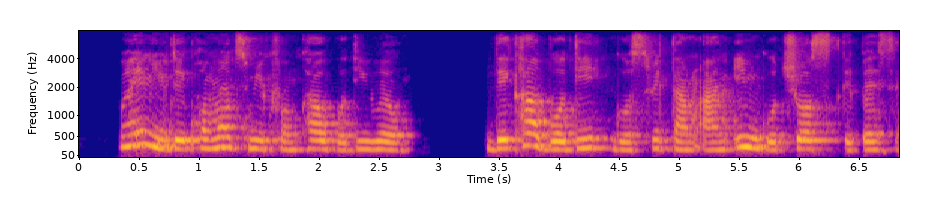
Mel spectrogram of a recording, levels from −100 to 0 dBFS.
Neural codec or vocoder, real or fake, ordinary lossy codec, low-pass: codec, 16 kHz, 8 kbps, FunCodec, trained on Chinese and English, 25 frames a second; fake; none; none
